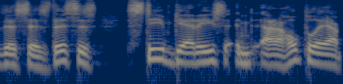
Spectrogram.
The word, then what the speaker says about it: Geddes: uh know who this is this is Steve Gettys and I hopefully I pronounced that right sure did yeah rock and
